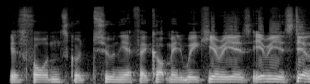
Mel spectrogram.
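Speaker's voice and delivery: ordinary delivery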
